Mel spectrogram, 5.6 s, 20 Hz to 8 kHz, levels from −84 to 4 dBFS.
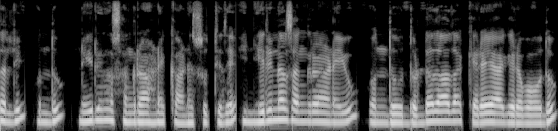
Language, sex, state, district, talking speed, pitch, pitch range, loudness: Kannada, male, Karnataka, Raichur, 130 wpm, 165 Hz, 155-180 Hz, -16 LUFS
